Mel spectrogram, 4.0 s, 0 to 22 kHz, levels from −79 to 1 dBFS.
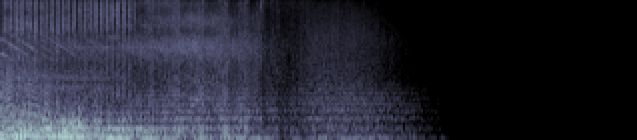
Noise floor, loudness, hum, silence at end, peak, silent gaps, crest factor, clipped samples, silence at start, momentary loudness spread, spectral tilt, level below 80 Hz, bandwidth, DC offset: under -90 dBFS; -30 LUFS; none; 1.55 s; -12 dBFS; none; 20 dB; under 0.1%; 0 s; 19 LU; -4.5 dB/octave; -38 dBFS; over 20 kHz; under 0.1%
